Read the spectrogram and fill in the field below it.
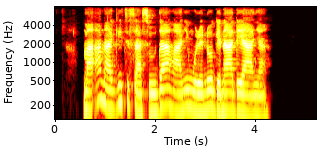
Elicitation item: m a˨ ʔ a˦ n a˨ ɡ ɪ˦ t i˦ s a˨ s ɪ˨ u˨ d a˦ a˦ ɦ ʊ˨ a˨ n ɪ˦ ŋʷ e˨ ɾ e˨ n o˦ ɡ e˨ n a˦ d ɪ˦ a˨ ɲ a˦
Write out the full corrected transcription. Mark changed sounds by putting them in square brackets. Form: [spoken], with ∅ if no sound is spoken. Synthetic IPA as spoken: m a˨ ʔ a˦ n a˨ ɡ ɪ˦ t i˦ s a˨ s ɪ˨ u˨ d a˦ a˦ ɦ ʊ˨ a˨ [ɲ] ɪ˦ ŋʷ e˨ ɾ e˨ n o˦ ɡ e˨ n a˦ d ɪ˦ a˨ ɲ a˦

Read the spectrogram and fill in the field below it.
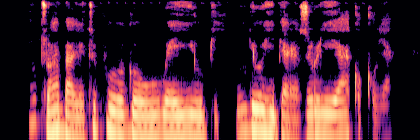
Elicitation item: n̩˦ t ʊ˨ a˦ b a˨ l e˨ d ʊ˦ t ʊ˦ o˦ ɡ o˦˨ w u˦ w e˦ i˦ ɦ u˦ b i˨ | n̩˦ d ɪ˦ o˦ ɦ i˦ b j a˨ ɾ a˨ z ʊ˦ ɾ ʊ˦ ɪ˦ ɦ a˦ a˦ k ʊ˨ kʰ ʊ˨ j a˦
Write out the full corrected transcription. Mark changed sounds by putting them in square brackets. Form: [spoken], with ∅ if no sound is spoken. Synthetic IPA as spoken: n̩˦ t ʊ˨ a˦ b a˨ l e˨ [t] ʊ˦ [p] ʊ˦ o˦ ɡ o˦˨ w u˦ w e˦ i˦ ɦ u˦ b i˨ | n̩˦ d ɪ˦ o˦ ɦ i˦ b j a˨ ɾ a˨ z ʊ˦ ɾ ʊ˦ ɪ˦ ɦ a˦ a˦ k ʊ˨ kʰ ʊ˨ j a˦

